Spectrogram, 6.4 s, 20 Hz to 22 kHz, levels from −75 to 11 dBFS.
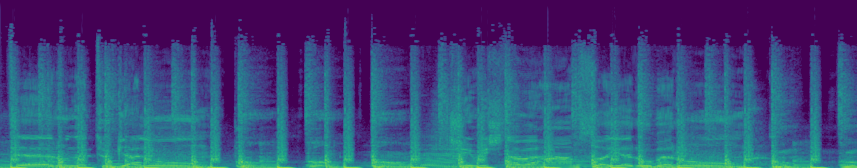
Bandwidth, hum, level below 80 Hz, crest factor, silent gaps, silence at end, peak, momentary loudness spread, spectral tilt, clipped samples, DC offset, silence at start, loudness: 17 kHz; none; -14 dBFS; 10 dB; none; 0 s; 0 dBFS; 2 LU; -5.5 dB/octave; 0.1%; under 0.1%; 0 s; -12 LUFS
